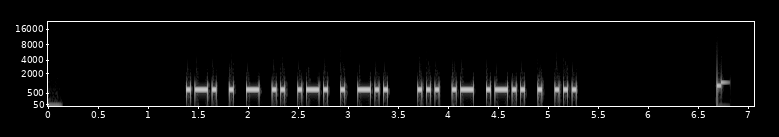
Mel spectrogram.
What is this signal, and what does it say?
Morse code, heard as a keyed tone, about 28 wpm, 700 Hz. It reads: RETIRED SALES
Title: Practice QSO - Exchange 3 - More Info - 28wpm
